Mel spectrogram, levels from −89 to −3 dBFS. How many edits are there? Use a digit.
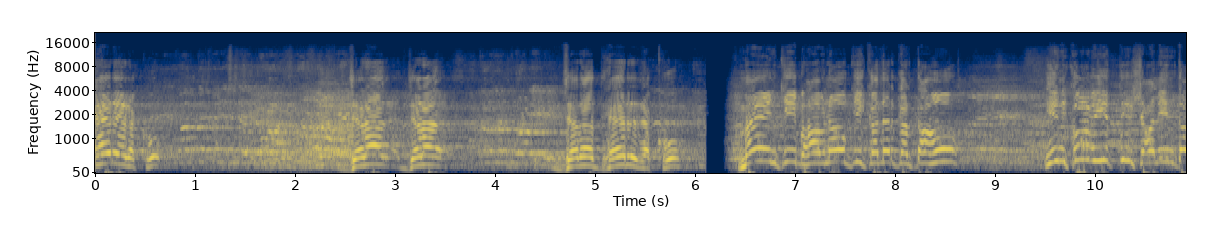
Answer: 1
